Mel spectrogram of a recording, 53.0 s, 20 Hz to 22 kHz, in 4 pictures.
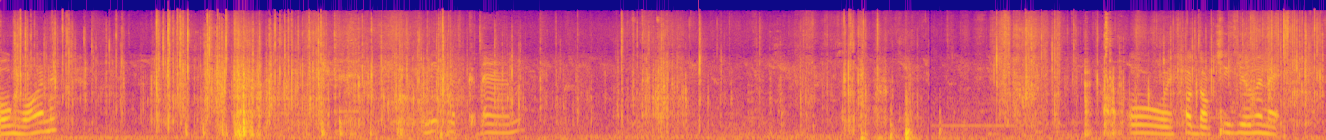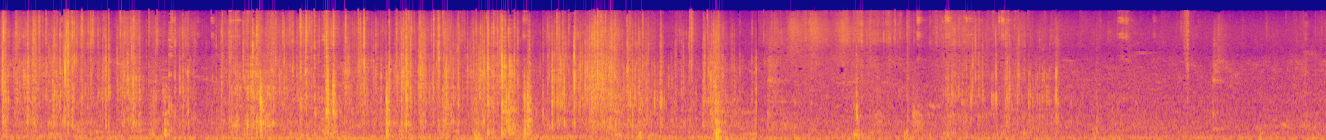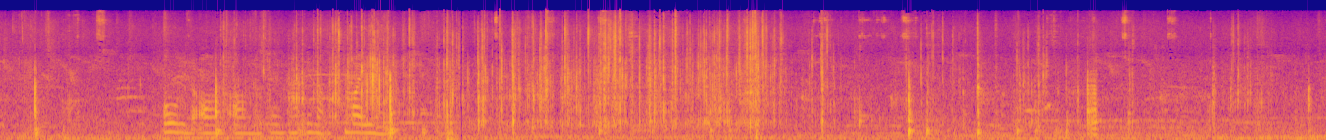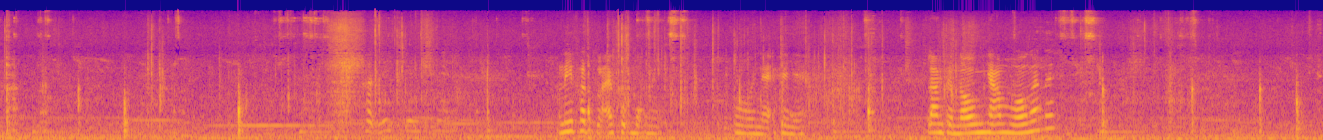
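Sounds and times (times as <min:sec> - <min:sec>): plastic packaging crinkling and tearing: 0:00.0 - 0:24.0, 0:28.6 - 0:40.4, 0:45.4 - 0:49.5.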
